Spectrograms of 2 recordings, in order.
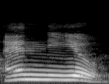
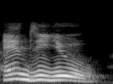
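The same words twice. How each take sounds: First: "And you" with the D of "And" left out; American-style "And you", D swallowed. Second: "and you" with the D of "and" clearly sounded; careful "and you", every sound of "and" kept; D pronounced in "and you". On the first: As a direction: link "And" to "you" as if there were no D. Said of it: "Ele não vai pronunciar esse Dzinho". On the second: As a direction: say "and you" in full, keeping the D in "and". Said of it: "não vai escutar "and you". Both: Shown as a demonstration.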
